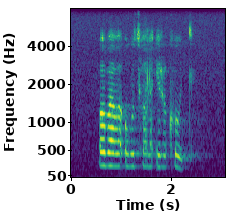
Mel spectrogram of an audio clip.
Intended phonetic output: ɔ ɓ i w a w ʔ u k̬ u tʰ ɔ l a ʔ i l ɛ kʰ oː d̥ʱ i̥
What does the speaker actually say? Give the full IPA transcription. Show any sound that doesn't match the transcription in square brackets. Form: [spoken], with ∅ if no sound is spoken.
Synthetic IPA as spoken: ɔ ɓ [a] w a [∅] ʔ u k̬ u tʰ ɔ l a ʔ i [r] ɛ kʰ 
